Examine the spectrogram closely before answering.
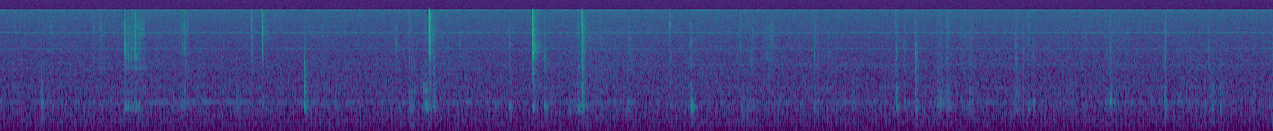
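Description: Faint scattered small clicks and taps from wires being handled and pushed into a plastic terminal connector on an LED ceiling light board, thickest in the first half, over a faint steady high hum.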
